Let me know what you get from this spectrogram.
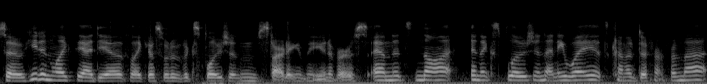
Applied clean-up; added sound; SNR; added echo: none; Idling / Engine starting / Door / Car; 17 dB; none.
